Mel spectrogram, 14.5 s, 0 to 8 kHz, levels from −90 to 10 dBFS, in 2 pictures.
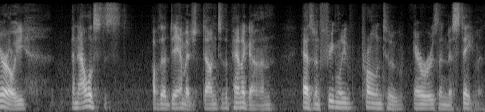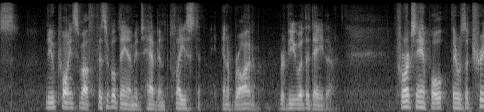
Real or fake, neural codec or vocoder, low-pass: fake; codec, 16 kHz in and 24 kHz out, 0.8 kbps, FocalCodec, streaming, 65536 codes; 7.2 kHz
